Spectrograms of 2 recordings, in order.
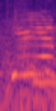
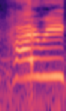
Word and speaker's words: Kyrie: you my name is kir one love spelled like the basketball player Kyrie k y r i e one love and I'm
